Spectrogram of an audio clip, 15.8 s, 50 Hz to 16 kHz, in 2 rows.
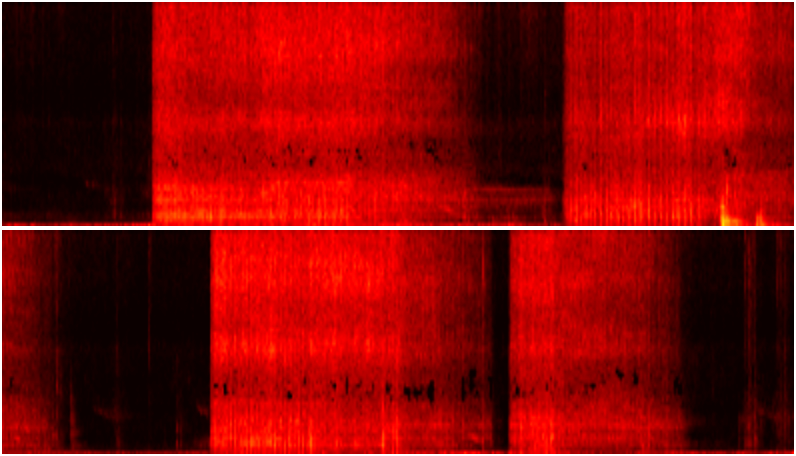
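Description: A Saker 4-inch cordless mini chainsaw cutting small branches: its electric motor runs in three spells of a few seconds each and stops in between, with one sharp knock about seven seconds in.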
